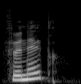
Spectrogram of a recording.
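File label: "Fenêtre", French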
